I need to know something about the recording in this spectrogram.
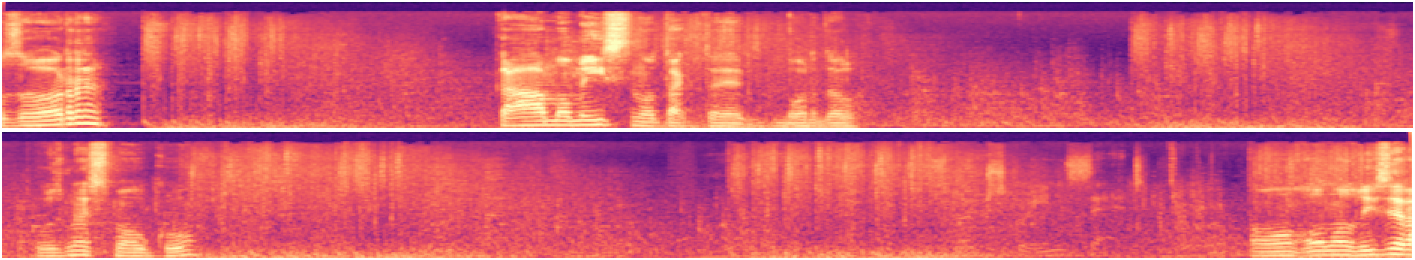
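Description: Anti-aircraft guns rattle in rapid bursts.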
